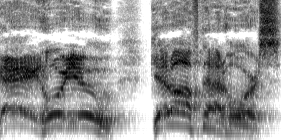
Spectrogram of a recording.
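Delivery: very high, drawn-out hollered yell. Retelling how a teamster started yelling on arrival: imitating a yelling teamster. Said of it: "this teamster starts yelling at me".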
